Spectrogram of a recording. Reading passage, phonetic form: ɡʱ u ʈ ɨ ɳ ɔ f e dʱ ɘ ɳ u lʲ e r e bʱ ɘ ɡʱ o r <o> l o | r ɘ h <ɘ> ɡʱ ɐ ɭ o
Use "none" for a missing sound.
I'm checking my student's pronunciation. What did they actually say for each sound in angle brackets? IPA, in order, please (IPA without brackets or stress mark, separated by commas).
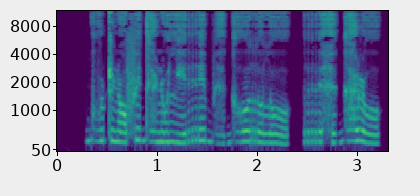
o, ɘ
